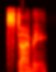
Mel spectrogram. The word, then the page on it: stymie: Indian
